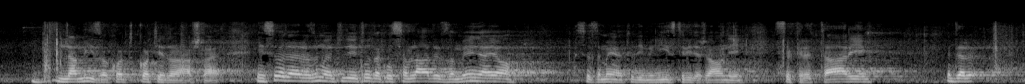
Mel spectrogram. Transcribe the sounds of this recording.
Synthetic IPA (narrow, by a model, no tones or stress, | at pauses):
namiːzɔkɔt̪kɔt̪jɛd̪ɔna̰ːt͡ʃnainsɛʋed̪aɾazuːmɛmt̪uːd̪it̪oːd̪akɔsɛʋlaːd̪ɛzameːnjajɔ | sɛzameːnʲjajɔt̪uːd̪iminiːst̪ɾid̪əɾʒaːwni | sɛkɾɛt̪aːɾji | ʋənd̪aɾ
